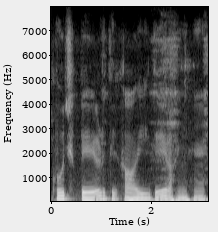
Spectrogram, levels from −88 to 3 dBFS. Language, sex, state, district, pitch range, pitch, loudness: Hindi, male, Madhya Pradesh, Katni, 95-125 Hz, 110 Hz, -16 LUFS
